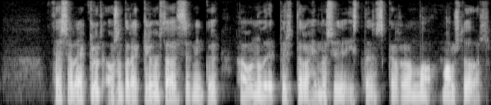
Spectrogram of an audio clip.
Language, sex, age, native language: Icelandic, male, 40-49, Icelandic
